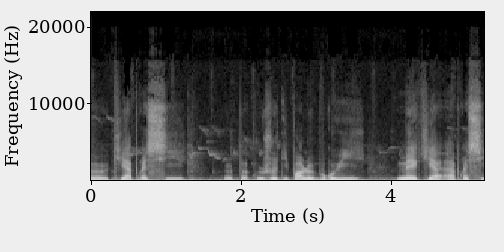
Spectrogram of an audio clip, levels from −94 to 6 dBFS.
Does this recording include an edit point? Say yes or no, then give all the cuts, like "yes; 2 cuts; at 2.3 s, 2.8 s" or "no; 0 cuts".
no; 0 cuts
